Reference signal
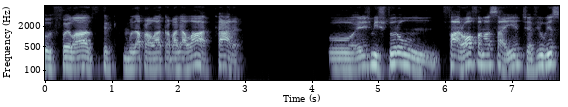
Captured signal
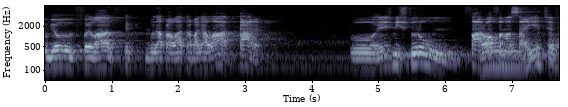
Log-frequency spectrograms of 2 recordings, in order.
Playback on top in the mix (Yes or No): Yes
